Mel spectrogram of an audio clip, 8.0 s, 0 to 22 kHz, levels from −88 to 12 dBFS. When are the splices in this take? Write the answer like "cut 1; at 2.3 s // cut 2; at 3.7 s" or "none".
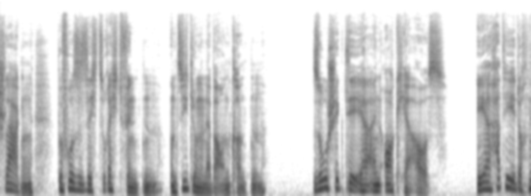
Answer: none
